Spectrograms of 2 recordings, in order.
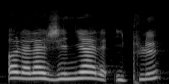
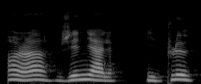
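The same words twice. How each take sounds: First: The voice rises at the end. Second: The voice falls at the end. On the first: It is a genuinely positive exclamation. "ma voix monte à la fin" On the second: It is meant ironically. "ma voix tombe à la fin"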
